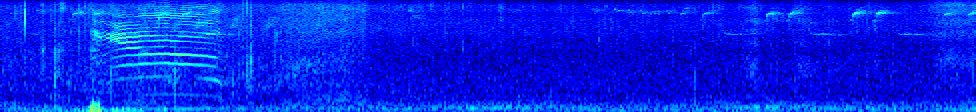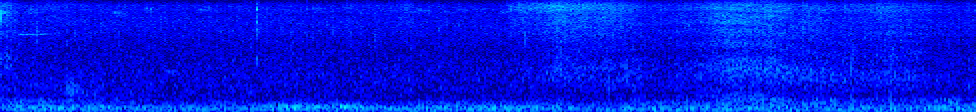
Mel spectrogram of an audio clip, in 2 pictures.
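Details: Stray outdoor cat, a tortoiseshell or a reserved brown tabby, being affectionate toward a returning visitor; a sharp knock, then one wavering meow lasting about a second, followed by quiet outdoor ambience with faint distant chirps.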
